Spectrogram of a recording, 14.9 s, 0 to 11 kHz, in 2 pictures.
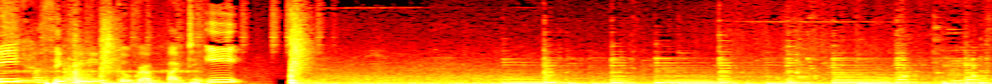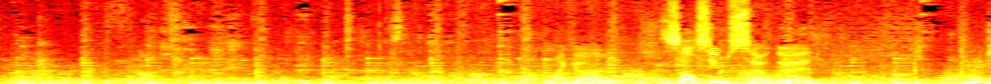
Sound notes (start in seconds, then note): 3.0 acoustic music; 7.5 quiet chattering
